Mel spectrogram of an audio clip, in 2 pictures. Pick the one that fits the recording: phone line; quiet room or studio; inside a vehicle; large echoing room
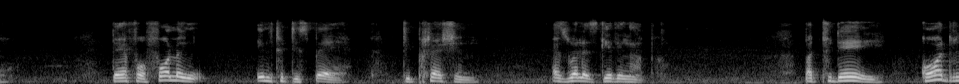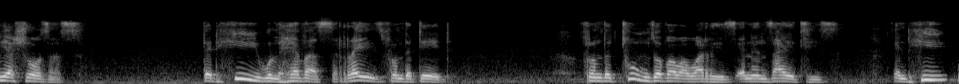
large echoing room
